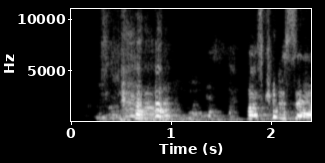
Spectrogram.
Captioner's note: audience giggling lightly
